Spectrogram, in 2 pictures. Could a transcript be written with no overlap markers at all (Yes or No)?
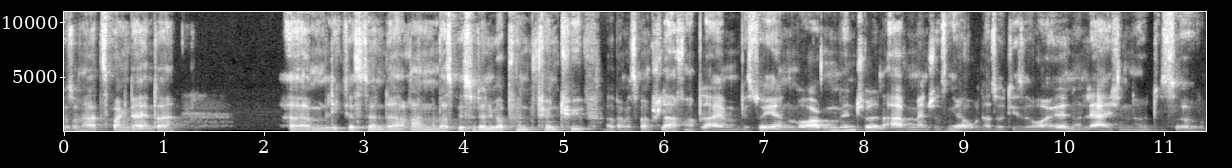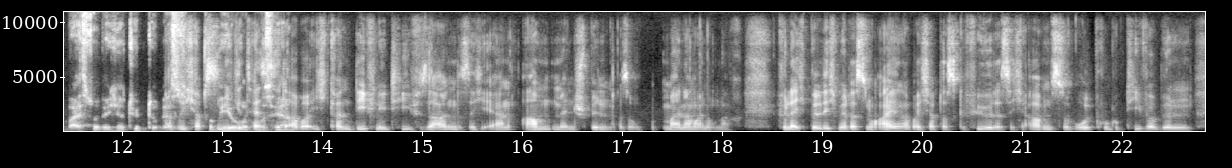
No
